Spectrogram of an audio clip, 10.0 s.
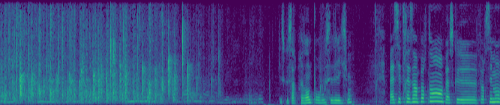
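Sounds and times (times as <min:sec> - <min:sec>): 
students applauding elected class delegates: 0:00.0 - 0:04.5
speech: 0:05.7 - 0:07.2, 0:07.8 - 0:09.9.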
